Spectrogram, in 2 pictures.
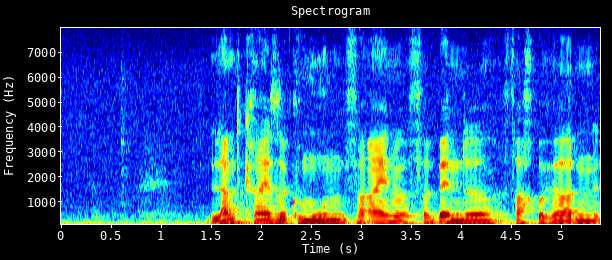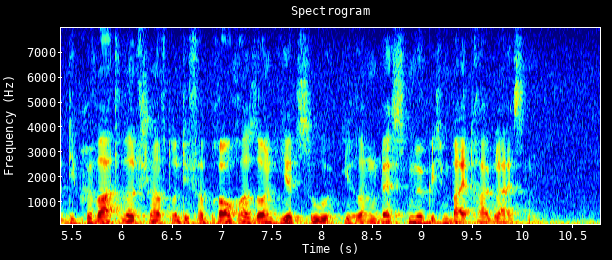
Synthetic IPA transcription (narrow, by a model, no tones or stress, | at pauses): lantkʁ̥aɪzəkʰomuːnənfɛɐʔaɪnəfɛɐbɛndəfaχb̥əɦøːɐdn̩diːpʁ̥ivaːtv̥ɪɐtʃaftʊntd̥iːfɛɐbʁaʊxɐzɔlənɦiːɐt͡suːʔiːʁ̞ənbɛstmøːklɪçn̩baɪtʁ̥aːklaɪstn̩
